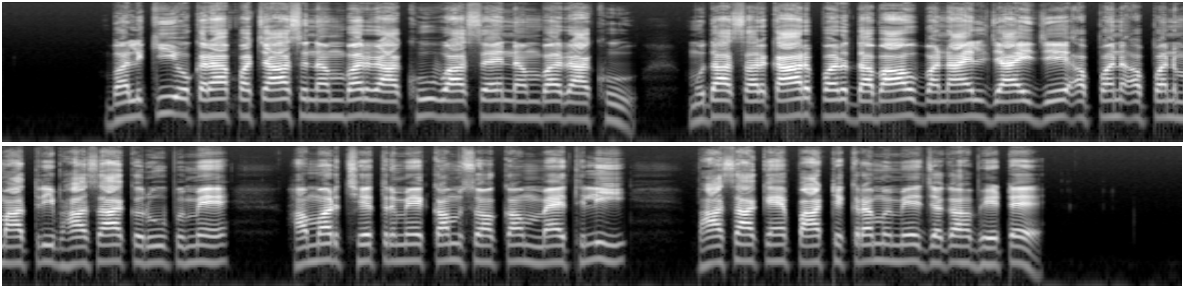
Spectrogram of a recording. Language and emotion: Maithili, neutral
